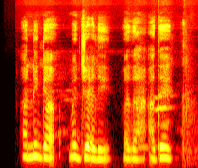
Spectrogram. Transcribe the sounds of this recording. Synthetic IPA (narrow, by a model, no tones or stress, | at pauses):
ʔɐnɪɣɐmɐt͡ʃɛʕlɪmɐðɐħʔɐ̰ðɛːɡ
